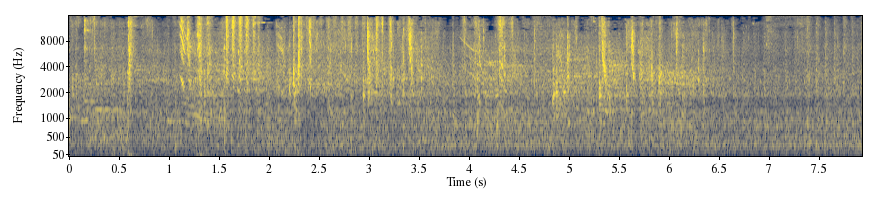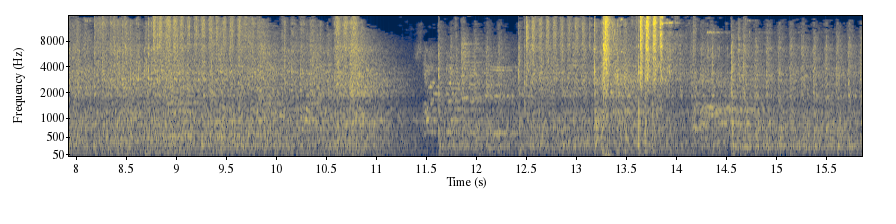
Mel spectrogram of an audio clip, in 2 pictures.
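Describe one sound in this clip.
Rapid gunshots crack and echo in a hard, echoing space.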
